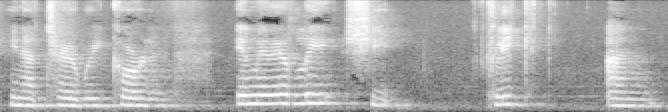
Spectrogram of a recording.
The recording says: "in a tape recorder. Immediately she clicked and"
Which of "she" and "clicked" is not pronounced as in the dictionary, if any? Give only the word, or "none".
none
